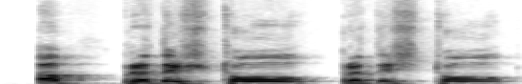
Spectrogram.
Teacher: इसको बोला जाएगा। अगला पद है अप्रतिष्ठो अप प्रतिष्ठो देखिए अप यहां पर जो हमको प है उस पर बल लगाना है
